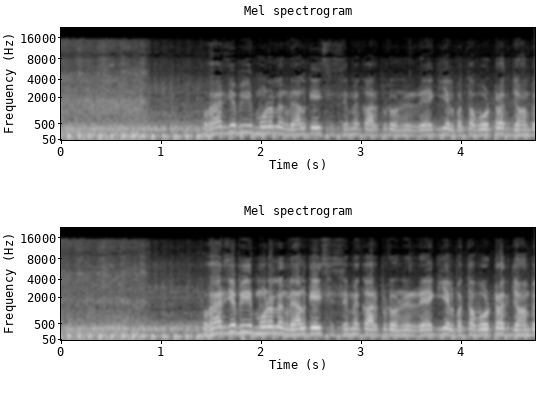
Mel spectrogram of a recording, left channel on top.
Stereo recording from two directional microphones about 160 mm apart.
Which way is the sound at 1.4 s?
15° right (ahead or behind).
